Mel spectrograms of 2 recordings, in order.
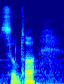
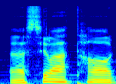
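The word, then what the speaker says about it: Silahtar: Oh, not Siltar. Silatar Guard. I always say these wrong.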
